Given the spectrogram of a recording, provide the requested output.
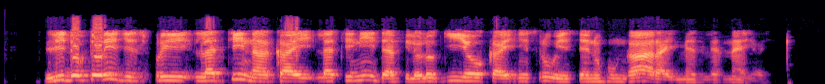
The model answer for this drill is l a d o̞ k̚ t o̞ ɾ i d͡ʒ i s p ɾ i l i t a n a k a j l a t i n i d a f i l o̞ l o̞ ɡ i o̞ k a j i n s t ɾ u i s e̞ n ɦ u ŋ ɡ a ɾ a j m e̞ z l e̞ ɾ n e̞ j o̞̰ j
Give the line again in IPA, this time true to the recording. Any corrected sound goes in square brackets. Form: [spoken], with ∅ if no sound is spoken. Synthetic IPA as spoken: l [i] d o̞ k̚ t o̞ ɾ i d͡ʒ i s p ɾ i l [a] t [i] n a k a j l a t i n i d a f i l o̞ l o̞ ɡ i o̞ k a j i n s t ɾ u i s e̞ n ɦ u ŋ ɡ a ɾ a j m e̞ z l e̞ ɾ n e̞ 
